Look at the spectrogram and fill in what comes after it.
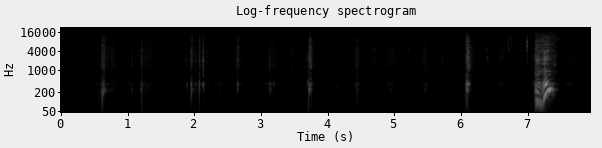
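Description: A person biting into and chewing an M&M's Biscuit, a flat biscuit with chocolate cream and M&M's on top, with a few scattered soft crunches. Near the end comes a short, louder sound of the voice, the loudest thing here.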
